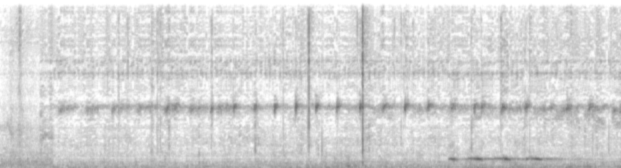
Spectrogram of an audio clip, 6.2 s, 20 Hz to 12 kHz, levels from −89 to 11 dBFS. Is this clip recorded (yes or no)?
no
